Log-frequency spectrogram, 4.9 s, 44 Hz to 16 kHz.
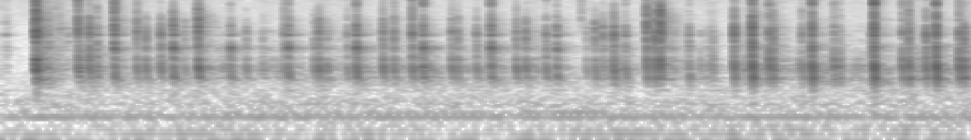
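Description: Long nails tap and scratch rapidly across the studded top and sides of small, hollow, stacked plastic brick storage boxes. About thirty quick, dry, hollow clicks ring out near 965 Hz with bright edges, each dying away almost instantly, mixed with light scratching between the taps.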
